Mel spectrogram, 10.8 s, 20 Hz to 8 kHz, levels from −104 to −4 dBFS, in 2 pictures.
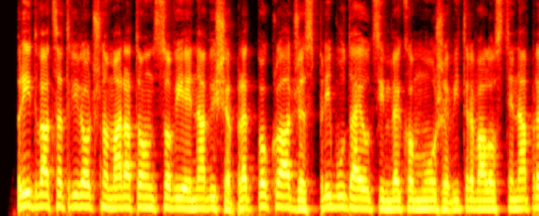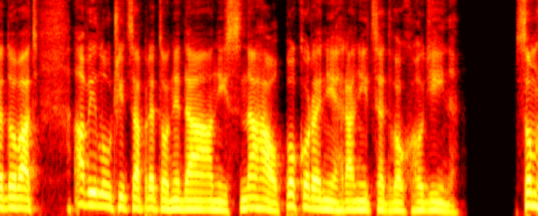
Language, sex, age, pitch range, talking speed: Slovak, male, 30-49, 120-150 Hz, 145 wpm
